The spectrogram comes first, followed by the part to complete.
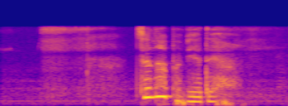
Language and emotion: Russian, sad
